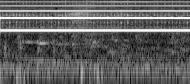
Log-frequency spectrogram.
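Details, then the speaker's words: Washing machine timer that reportedly won't return, tested on its wire with a continuity tester: a steady, unbroken high beep for over two seconds shows continuity; timer is good, and the capacitor is also fine. "Okay ang kanyang timer. Okay siya. Okay din ang kanyang capacitor mga parekoys."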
